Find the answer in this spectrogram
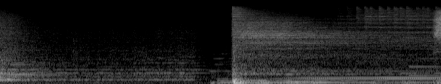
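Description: Live blues band: the last notes of one song fade away, then after a brief break about halfway through, the band comes in on the next song with a drum hit and held guitar and bass notes.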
